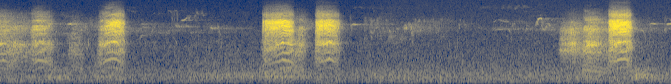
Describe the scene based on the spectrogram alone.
Birds chirping and squeaking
